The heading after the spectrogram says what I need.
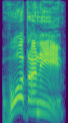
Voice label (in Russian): boomer jar, left4dead2 russian, Survivor Voice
